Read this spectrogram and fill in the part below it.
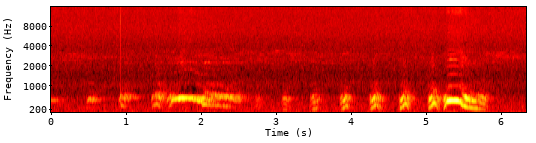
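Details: Barred owl hooting at 3am in Roland Park, Baltimore, Maryland: a rhythmic run of deep, throaty notes, several ending in long, downward-sliding slurs, over about six seconds, with a faint low hum underneath.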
